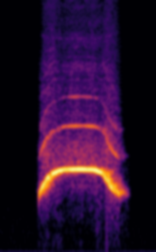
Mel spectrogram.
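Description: A single loud whistle rises quickly, holds a steady pitch for about a second, then slides down and stops. No other sounds around it.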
